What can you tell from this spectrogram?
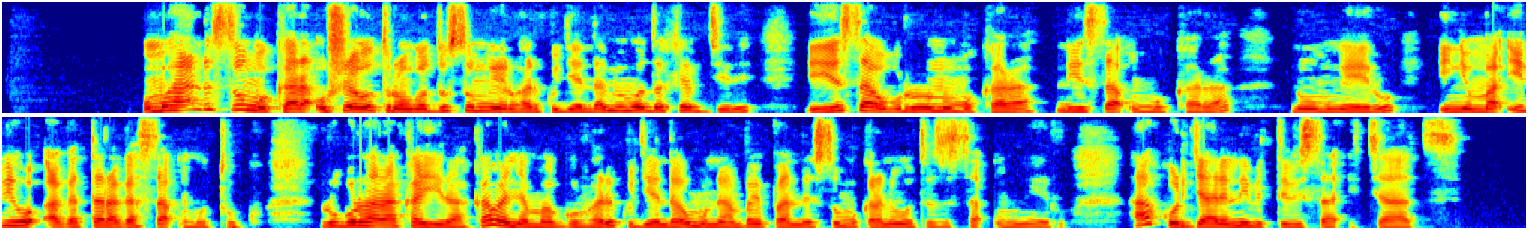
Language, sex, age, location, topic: Kinyarwanda, female, 25-35, Kigali, government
